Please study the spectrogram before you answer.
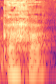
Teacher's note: Até chegar a velar j, caja, actual. Bueno, pasou a glotal en variedades do castellano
